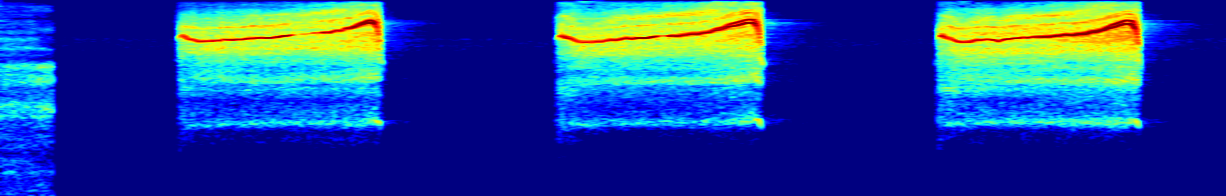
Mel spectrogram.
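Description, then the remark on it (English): A barred owl gives three drawn-out, raspy screeching calls, each lasting over a second, evenly spaced with silent pauses between them, clear with no other sounds. “But I think we mainly are just hearing barred owls where we are.”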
